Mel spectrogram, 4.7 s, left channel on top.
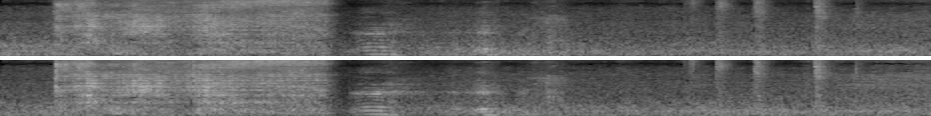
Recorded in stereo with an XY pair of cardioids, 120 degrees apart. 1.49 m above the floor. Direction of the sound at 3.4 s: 50° right.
